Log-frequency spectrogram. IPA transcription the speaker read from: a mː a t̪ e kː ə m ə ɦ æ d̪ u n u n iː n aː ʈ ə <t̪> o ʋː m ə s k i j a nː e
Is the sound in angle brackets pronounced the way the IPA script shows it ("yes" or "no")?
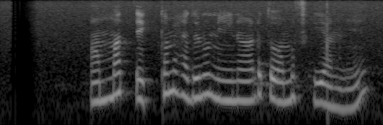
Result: yes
